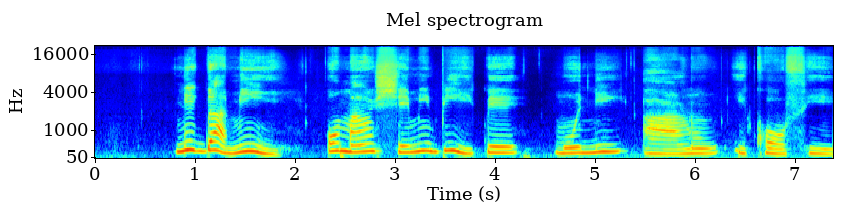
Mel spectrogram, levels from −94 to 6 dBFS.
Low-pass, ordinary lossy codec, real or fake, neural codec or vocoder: none; none; fake; autoencoder, 48 kHz, 128 numbers a frame, DAC-VAE, trained on Japanese speech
